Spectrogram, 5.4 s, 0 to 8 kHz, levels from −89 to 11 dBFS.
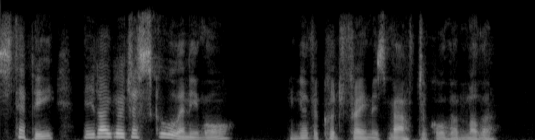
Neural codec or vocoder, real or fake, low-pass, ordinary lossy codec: codec, 44.1 kHz, 3.4 kbps, Pupu-Codec; fake; 7.2 kHz; Opus, 64 kbps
